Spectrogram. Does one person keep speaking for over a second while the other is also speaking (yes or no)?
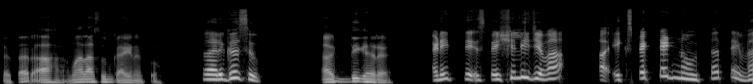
no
